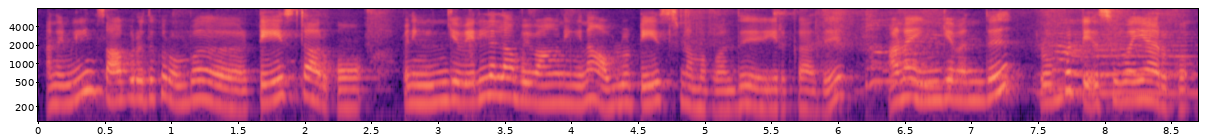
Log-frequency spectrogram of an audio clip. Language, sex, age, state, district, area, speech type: Tamil, female, 30-45, Tamil Nadu, Mayiladuthurai, rural, spontaneous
